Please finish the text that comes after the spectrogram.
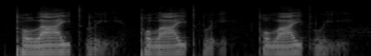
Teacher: The second syllable is the stressed syllable.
